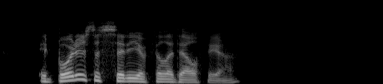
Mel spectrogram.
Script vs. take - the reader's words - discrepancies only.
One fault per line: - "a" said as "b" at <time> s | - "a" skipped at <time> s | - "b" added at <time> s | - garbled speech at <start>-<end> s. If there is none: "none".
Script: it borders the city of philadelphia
none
